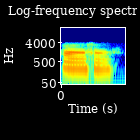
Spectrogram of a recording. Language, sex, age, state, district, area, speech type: Goan Konkani, female, 18-30, Goa, Canacona, rural, conversation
